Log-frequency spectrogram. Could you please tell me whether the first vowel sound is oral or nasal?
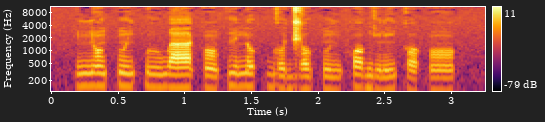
nasal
